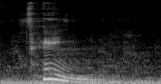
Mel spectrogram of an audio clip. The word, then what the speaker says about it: Ting: Pronounced Ting. It really means like things. That's how you say things. We say ting in patois.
